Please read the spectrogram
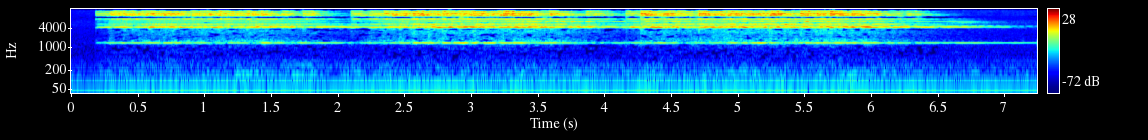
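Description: Altar bells rung at the elevation of the host after the words of consecration, struck three times about two seconds apart, each ring running on in a bright, high ringing that fades away near the end.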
